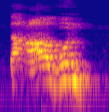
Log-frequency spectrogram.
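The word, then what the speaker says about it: تعاون: बड़े फंक्शन करते हैं तो आवन, अब ये क्या असल में क्या है बाबे तफाउल है तो क्या होना चाहिए ताआवुन, तो आवन नहीं है उसी परेशान हो गए ताआवुन ताआवुन।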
